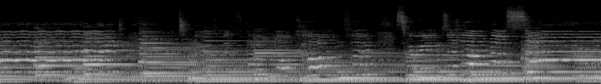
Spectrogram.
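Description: A mezzo-soprano voice sings a musical theatre ballad with grand piano accompaniment, and a long high note begins near the end.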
